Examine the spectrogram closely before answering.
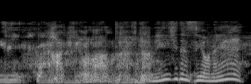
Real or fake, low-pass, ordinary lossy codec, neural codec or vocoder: fake; none; none; codec, 16 kHz, 4.8 kbps, FACodec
